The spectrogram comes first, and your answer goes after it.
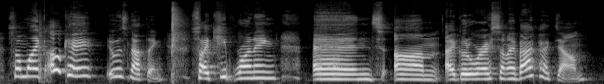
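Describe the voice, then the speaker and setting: Young woman, podcast co-host, casual storytelling, animated, laughing, slightly high voice. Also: moderate pace.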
